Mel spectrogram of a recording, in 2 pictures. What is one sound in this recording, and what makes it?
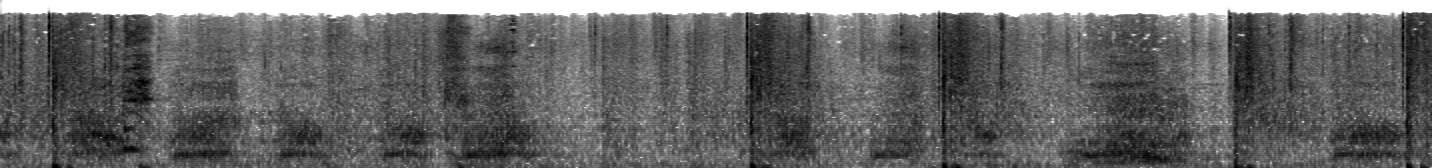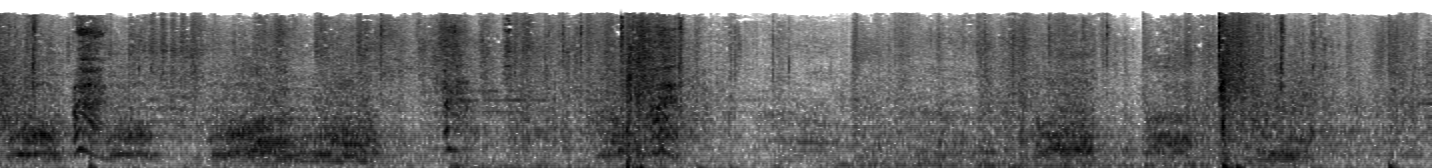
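A bear growls and roars.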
